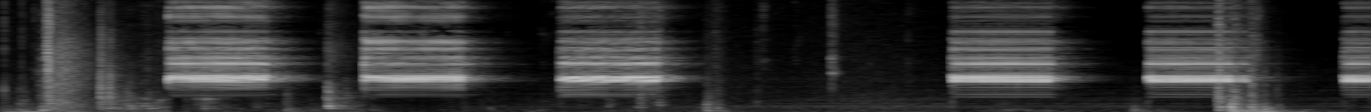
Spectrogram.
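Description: Loud high-pitched horn blasts about a second long, repeating in a steady on-off pattern; the sounder is working properly.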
